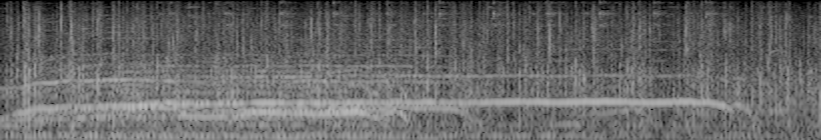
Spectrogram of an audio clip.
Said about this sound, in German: ich, der hier mit einem donnernden Applaus empfangen wird.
